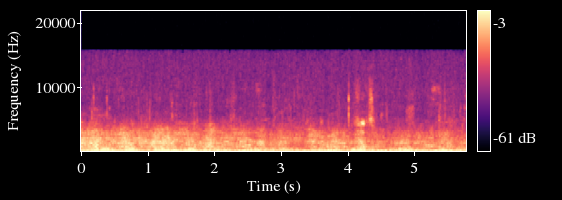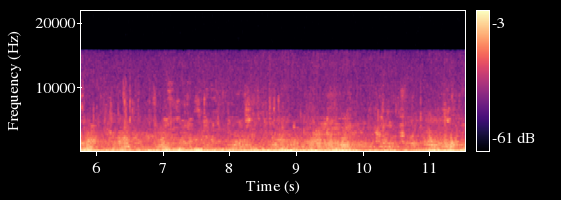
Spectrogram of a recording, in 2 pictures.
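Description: A racing hydroplane's engine roars loudly and steadily as the boat speeds across the water.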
